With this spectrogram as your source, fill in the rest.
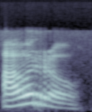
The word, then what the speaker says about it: ahorro: So ahorro. Say, repeat after me. Ahorro. I want to hear that rolling R.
